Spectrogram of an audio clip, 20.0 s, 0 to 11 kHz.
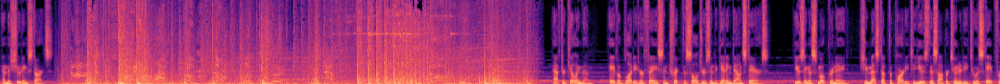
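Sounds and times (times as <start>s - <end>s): gunshots: 1.7s - 5.5s, 6.4s - 10.8s.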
